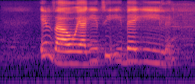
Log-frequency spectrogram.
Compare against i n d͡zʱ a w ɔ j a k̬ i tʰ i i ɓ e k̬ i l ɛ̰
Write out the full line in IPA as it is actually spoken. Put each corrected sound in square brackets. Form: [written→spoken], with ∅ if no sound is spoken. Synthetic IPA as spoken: i n d͡zʱ a w ɔ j a k̬ i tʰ i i ɓ e k̬ [i→iː] l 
